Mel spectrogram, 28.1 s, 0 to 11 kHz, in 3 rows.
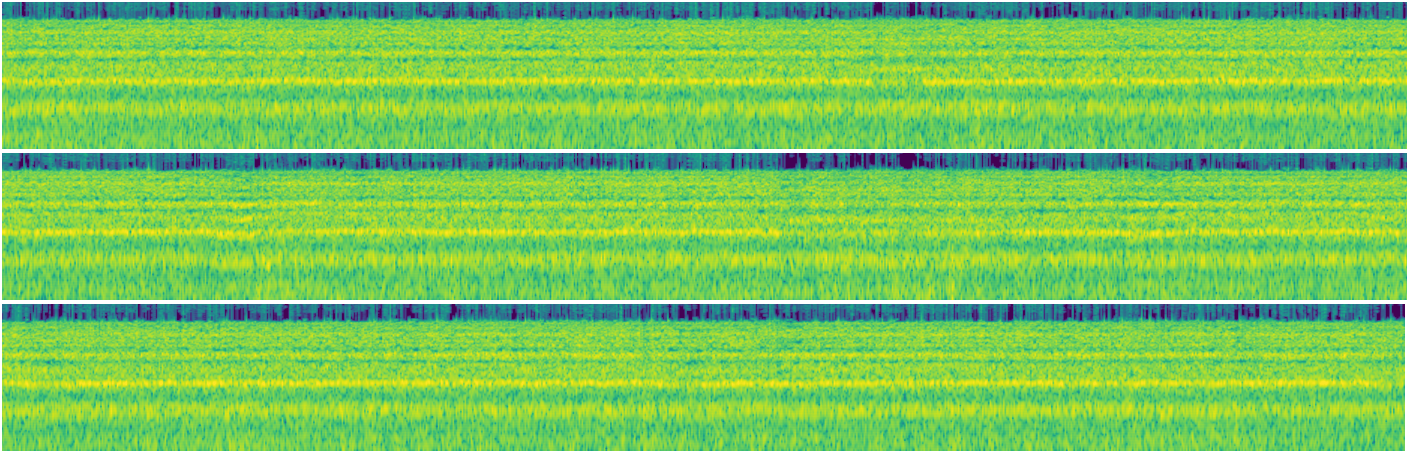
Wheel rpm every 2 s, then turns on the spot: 230, 230, 230, 230, 230, 230, 240, 230, 230, 230, 230, 230, 230, 230.
none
